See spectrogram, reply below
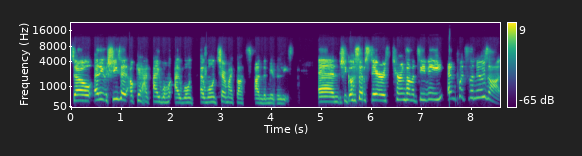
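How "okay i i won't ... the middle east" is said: deliberately horrible put-on Spanish accent. Quoting mom's promise, horrible Spanish accent like Jon Voight's in Anaconda. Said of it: "I'm making her sound more like that".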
